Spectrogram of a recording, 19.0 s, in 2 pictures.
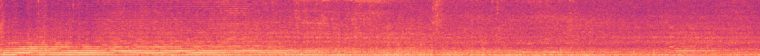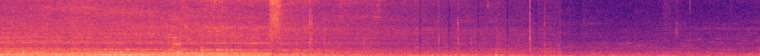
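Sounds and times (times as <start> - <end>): train horn blast: 0.0 - 4.5
train running on rails: 0.0 - 19.0.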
